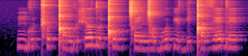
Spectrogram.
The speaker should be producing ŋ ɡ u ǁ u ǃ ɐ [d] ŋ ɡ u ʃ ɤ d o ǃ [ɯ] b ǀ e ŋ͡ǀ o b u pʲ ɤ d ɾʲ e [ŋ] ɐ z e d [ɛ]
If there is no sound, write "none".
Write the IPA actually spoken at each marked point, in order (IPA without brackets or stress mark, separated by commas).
none, u, ǃ, e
